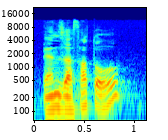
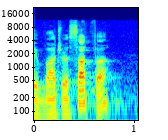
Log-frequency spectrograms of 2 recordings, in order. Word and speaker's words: Vajrasattva: But I mention Benzathato, the Tibetan pronunciation, came for not being able to say Vajrasattva. It's true, you can't say Vajrasattva in Tibetan. They don't have a va sound, they don't have jra sound, and they don't have a tva sound. So that's three syllables out of three syllables. You don't, that's kind of a low batting average.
